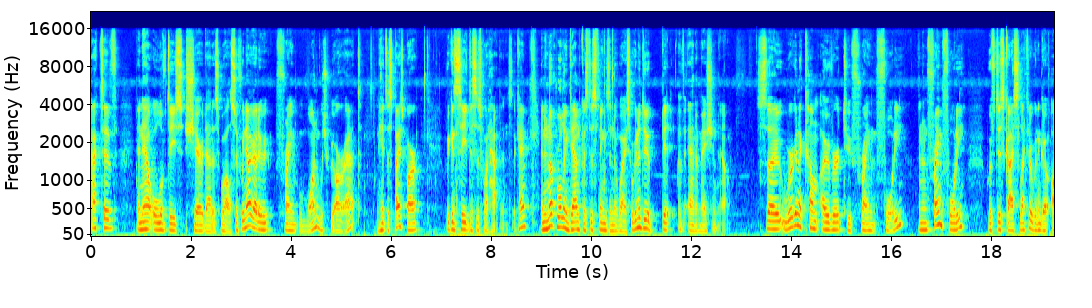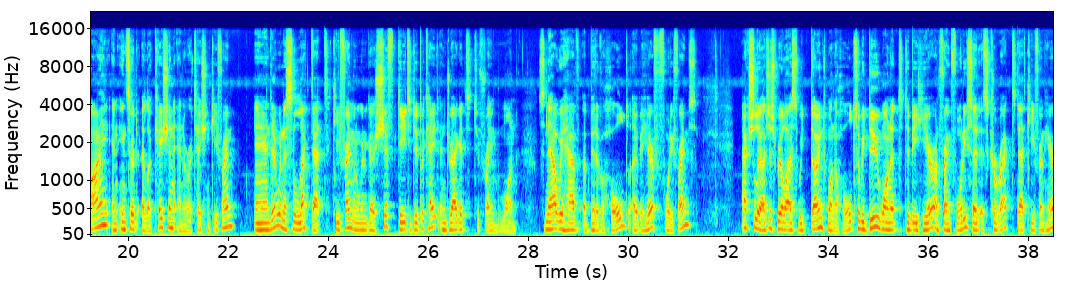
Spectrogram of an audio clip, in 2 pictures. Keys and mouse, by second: 0.8 click, 3.9-9.6 drag, 5.6 space, 7.5 alt+a, 9.6-15.6 middle drag, 10.3 space, 15.6-27.3 drag, 19.1 i, 25.3 shift+d, 27.3-29.2 middle drag, 29.2-38.5 drag.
